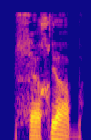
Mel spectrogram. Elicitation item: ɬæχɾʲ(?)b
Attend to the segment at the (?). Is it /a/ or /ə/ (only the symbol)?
a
